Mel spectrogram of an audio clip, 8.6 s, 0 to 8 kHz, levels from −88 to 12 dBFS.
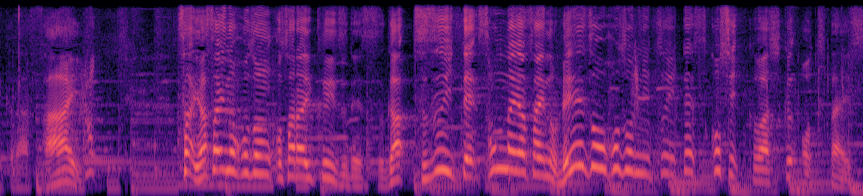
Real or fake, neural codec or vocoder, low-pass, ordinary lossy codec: real; none; 7.2 kHz; none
